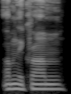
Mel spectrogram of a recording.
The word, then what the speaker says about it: Omicron: Omicron, whatever it's blood.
